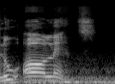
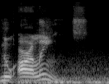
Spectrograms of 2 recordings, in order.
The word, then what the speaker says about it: New Orleans: somebody i am from new orleans i'm from new orleans right now if you're not from new orleans you're going to say it's new arlene's right in different places in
